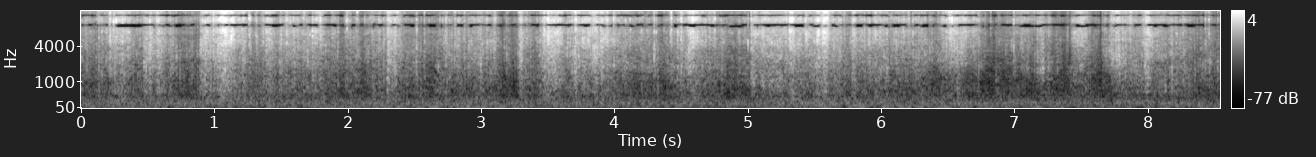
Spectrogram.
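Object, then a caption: Thin tissue paper sheet. A large, thin sheet of white tissue paper with small glitter flecks, spread on a wooden table, is lifted and smoothed by fingertips with long dark nails. It gives a steady, bright crinkling and rustling that swells and eases in soft waves throughout.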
